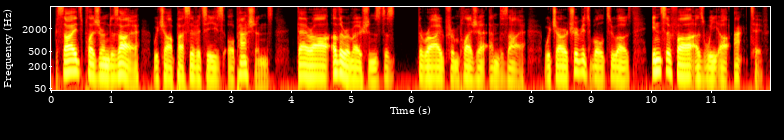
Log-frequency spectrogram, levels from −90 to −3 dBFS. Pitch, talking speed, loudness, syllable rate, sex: 95 Hz, 150 wpm, -19 LUFS, 6.0 syllables/s, male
